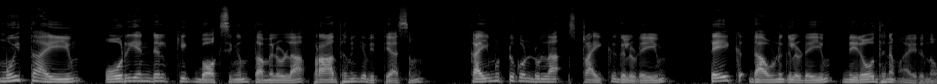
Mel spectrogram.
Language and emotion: Malayalam, neutral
